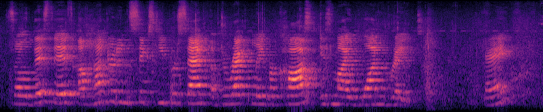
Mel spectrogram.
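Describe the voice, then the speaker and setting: A woman's raised, projected voice at a fairly slow pace, with audible room echo. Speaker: tutor leading exam review session. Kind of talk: lecture.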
